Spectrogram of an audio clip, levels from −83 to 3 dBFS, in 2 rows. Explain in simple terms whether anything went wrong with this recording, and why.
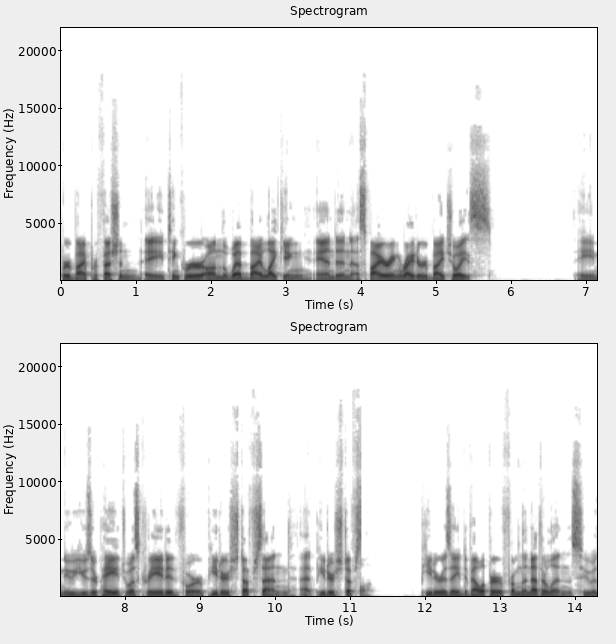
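A stream segment was likely skipped at about 11.12 s. Streamed audio arrives as a series of short chunks, one after another. Here one chunk appears to have failed to arrive, and the player moved straight on to the next one rather than stopping to wait. To a listener, the speech suddenly jumps ahead at that moment with a tiny blip, as if a piece of the recording had been snipped out.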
